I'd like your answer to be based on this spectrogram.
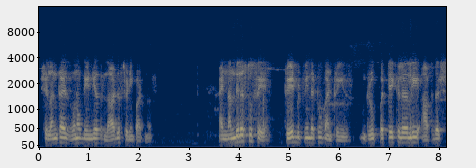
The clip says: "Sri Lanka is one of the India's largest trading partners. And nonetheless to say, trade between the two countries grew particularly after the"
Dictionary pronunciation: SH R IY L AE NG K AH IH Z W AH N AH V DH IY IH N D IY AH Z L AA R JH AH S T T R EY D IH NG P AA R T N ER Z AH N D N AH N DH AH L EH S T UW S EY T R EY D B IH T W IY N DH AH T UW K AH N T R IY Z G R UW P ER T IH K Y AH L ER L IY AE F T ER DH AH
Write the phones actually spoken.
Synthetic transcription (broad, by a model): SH R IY L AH NG K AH IH Z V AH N AH V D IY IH N D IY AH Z L AA R JH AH S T T R EY D IH NG P AA R T N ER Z AH N D N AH N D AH L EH S T UW S EY T R EY D B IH T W IY N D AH T UW K AH N T R IY Z G R UW P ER T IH K Y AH L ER L IY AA F T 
